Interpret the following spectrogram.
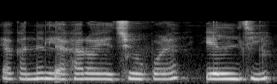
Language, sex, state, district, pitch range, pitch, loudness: Bengali, female, Tripura, West Tripura, 250-265 Hz, 255 Hz, -15 LUFS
